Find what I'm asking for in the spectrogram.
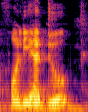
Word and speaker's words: Folie à Deux: Pero sí, no, está bien pronunciado, Folie à Deux, porque muchos dicen Folie à Deux, Folie à Deux.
